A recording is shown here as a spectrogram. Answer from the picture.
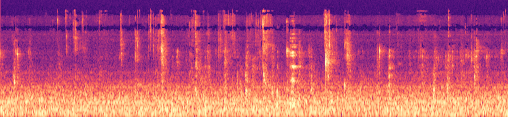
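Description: Faint close-up eating sounds: a person chewing fried fish, with many small wet clicks scattered throughout, over a low steady hum.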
